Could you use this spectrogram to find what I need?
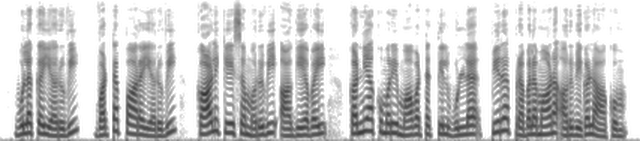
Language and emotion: Tamil, neutral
